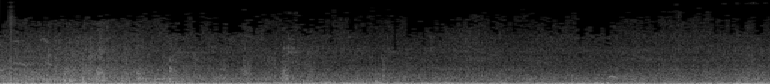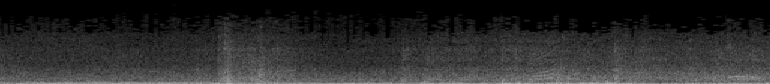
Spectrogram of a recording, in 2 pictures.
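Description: Wind buffeting the microphone as a steady low rumble, with one light tap of a putter striking a golf ball partway through.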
